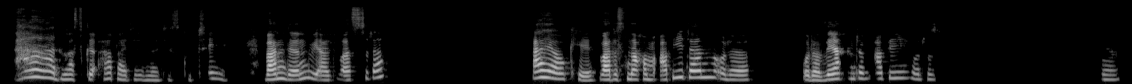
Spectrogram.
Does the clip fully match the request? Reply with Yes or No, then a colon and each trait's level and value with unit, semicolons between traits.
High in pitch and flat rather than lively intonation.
No: high, 235 Hz; average, 4.1 semitones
